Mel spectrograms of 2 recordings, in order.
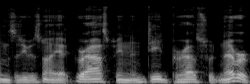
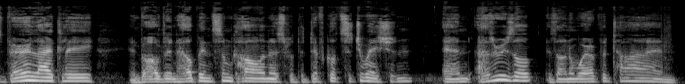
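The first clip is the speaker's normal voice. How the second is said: higher, louder, suave diplomat; a poised captain steering the table; Trump's smooth voice; 4 semitones higher, 3 dB louder than usual. Acted. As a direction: smoothly cover for him, with a pointed close.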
